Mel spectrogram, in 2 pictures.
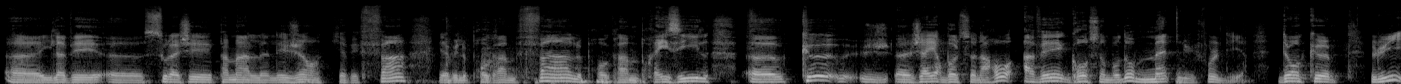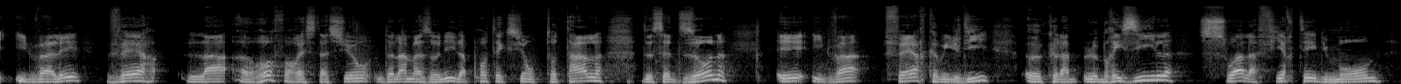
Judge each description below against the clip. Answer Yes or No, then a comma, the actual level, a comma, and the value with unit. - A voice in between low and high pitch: No, low, 125 Hz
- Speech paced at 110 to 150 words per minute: Yes, slow, 145 wpm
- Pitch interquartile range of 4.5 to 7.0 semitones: Yes, average, 5.1 semitones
